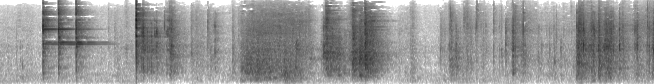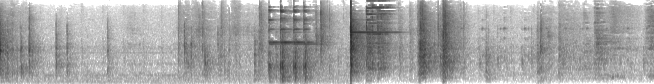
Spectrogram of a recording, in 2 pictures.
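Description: A foil bag of slippery elm bark powder rustles and crinkles in bursts as powder is poured from it into a glass mug. Ringing clinks against glass come about half a second in and again around nine to ten seconds, with a sharp click near ten seconds.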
